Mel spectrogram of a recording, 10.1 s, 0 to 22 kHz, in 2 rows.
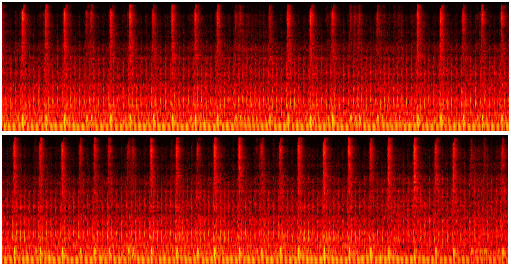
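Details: Two-stroke Yamaha YZ250X idling with pulser coil set for more ignition delay (retarded timing): fast, crisp popping idle over a steady low thrum, firing slightly ragged; cause suspected, not confirmed.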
